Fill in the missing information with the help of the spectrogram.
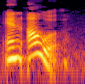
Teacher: although hour starts with H but when we pronounce the word the H is silent we pronounce it as if it begins with the second letter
